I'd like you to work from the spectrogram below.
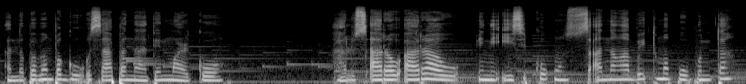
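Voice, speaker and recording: A woman's voice: mid-range voice, steady tone, moderate pace, warm tone, lightly acted. An actress playing a hurt, weary wife and mother in an emotional, earnest Filipino radio drama. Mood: hurt, reproachful. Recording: music bed under the voice.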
